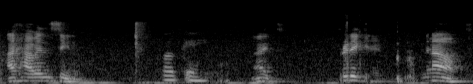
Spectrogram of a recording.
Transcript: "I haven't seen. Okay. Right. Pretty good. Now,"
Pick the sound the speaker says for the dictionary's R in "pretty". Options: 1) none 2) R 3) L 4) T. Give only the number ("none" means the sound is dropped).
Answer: 2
